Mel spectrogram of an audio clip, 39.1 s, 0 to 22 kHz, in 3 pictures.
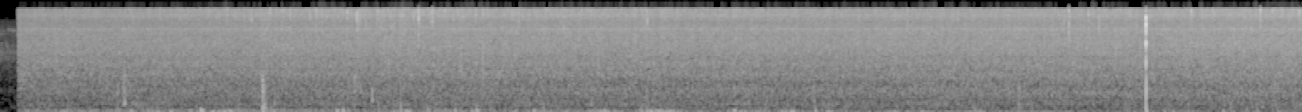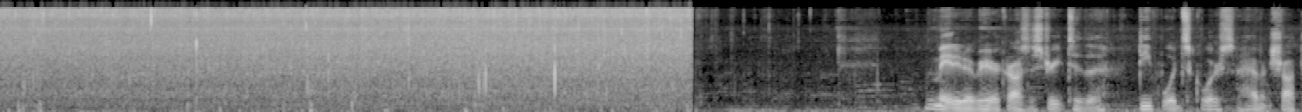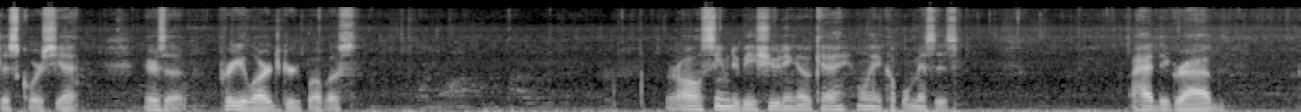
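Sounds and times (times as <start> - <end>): steady rain falling: 0.0 - 39.0
ticks of raindrops: 0.2 - 21.6, 28.8 - 39.0.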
